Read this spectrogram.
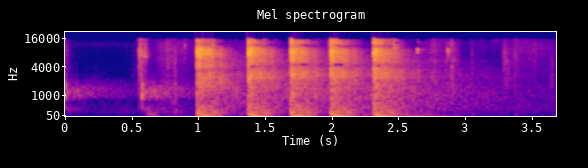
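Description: Gunshots fire in quick succession, echoing.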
